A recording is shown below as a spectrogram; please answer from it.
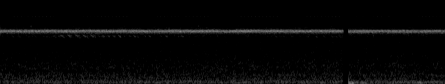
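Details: Autumn insects singing on the mid-autumn moon-viewing night, 10 September 2022, Japan: a steady high-pitched ringing trill, briefly cut by a split-second silent gap near the end, then resuming unchanged.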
